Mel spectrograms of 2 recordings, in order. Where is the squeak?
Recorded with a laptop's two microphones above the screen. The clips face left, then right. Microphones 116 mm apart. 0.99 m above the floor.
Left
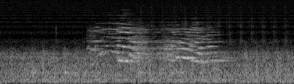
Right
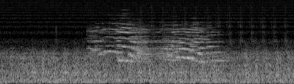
60° left (ahead or behind), 2.5 m.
